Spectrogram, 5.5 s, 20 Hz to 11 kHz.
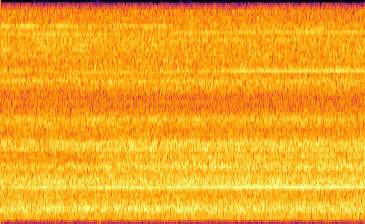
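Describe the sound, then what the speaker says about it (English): A small 300 watt heat gun blows on heat shrink tubing, giving a steady, faint airy whoosh that holds evenly throughout with no talk. "This is a little 300 watt one that solder stick sells, but any heat gun will work."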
